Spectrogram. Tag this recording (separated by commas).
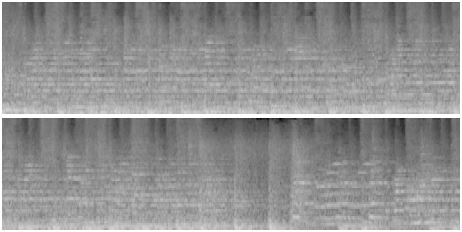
playing steelpan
